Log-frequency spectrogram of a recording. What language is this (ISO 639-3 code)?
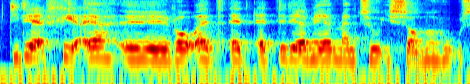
dan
